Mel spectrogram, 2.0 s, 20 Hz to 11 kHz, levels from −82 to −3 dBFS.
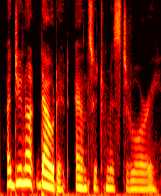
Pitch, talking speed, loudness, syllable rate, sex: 170 Hz, 235 wpm, -19 LUFS, 6.2 syllables/s, female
